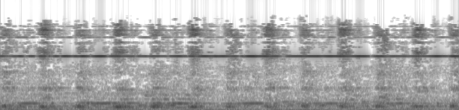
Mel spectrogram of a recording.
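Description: Rapid rasping, rhythmic knocking about four per second with a steady high tone; MRI scanner running.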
